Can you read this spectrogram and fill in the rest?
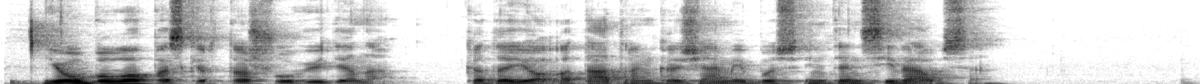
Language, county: Lithuanian, Vilnius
